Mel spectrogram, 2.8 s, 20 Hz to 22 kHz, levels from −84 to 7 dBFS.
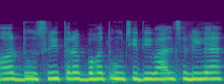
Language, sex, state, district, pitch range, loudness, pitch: Hindi, female, Himachal Pradesh, Shimla, 275-285 Hz, -10 LUFS, 280 Hz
